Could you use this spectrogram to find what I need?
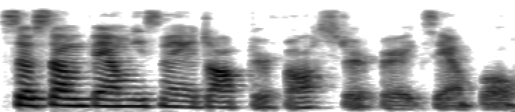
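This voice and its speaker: A woman with an American accent talks at a medium pitch. Her pace is very fast. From United States. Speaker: early years researcher and educator. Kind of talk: webinar presentation.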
